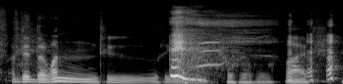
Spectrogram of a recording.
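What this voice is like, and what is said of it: Soothing monotone counting. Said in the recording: “Me at my monotone best, my soothing monotone best.”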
